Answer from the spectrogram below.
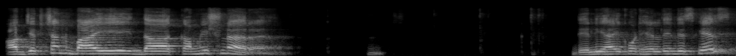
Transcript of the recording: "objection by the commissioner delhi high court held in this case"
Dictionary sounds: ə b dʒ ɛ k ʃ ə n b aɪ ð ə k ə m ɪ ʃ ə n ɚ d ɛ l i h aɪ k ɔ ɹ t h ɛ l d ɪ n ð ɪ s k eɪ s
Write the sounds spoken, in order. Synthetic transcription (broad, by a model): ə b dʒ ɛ k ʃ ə n b aɪ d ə k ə m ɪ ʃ n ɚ d ɛ l i h aɪ k ɔ ɹ t h ɛ l d ɪ n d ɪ s k eɪ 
